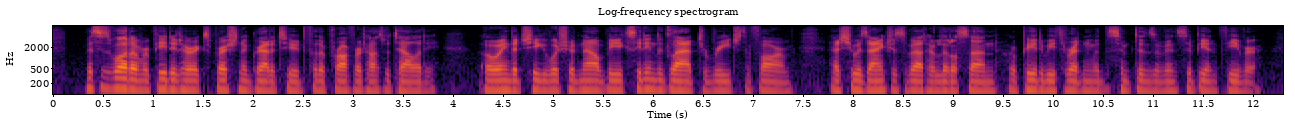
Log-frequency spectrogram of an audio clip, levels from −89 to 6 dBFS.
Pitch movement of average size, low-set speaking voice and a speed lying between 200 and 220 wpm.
No: narrow, 1.4 semitones; low, 115 Hz; fast, 205 wpm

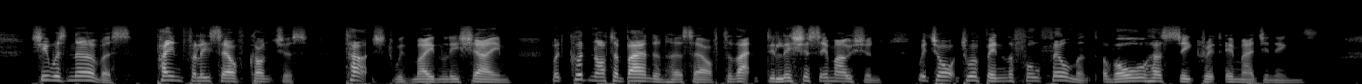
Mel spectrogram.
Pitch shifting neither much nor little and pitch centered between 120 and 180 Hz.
No: wide, 6.0 semitones; medium, 140 Hz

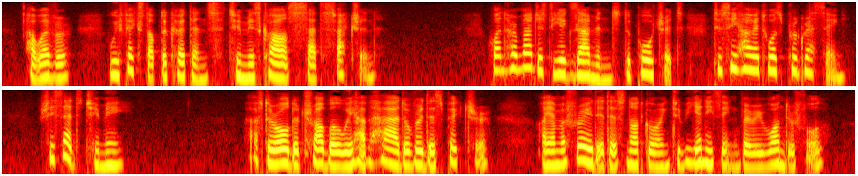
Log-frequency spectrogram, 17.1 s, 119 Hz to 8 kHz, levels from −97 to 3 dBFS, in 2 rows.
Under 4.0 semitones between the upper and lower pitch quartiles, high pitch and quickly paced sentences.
No: average, 3.3 semitones; high, 195 Hz; average, 170 wpm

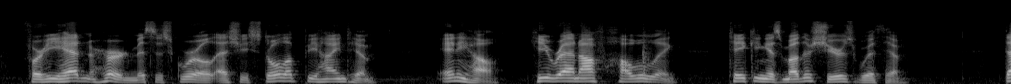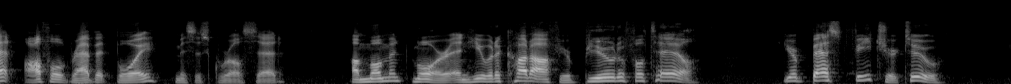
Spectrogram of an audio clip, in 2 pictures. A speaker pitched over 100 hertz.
Yes: low, 135 Hz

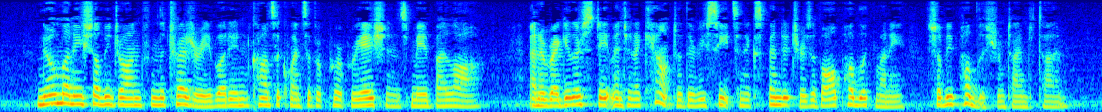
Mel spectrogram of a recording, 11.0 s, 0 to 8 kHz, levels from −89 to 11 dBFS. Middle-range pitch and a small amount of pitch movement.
No: medium, 180 Hz; average, 3.3 semitones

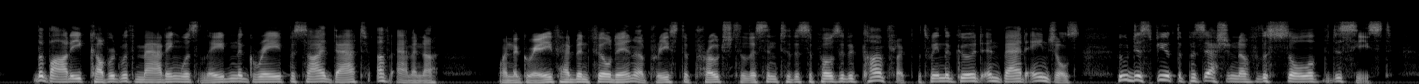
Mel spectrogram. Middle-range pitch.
No: low, 125 Hz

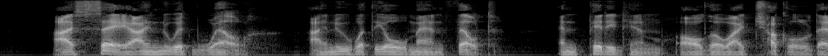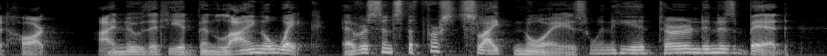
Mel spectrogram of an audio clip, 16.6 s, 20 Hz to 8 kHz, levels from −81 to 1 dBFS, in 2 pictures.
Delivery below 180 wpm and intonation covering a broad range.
Yes: average, 150 wpm; wide, 6.9 semitones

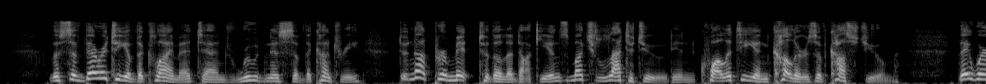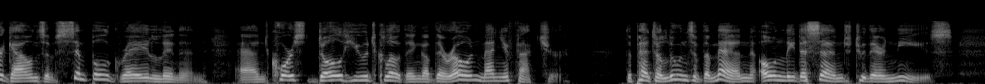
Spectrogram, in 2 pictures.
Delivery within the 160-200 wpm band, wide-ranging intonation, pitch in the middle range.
No: average, 150 wpm; wide, 6.8 semitones; medium, 165 Hz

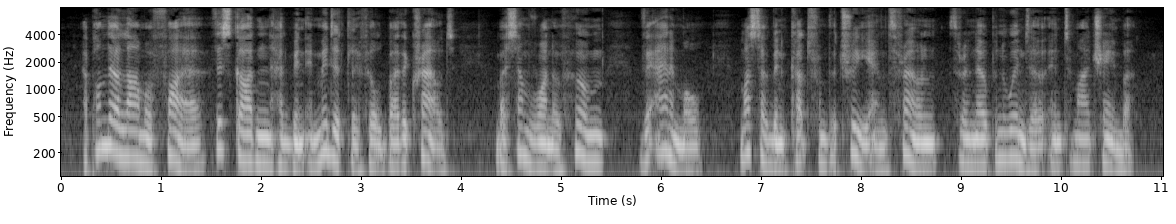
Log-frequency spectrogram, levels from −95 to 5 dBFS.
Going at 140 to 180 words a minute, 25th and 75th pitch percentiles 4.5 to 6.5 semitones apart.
No: average, 195 wpm; average, 5.2 semitones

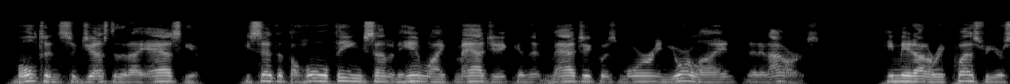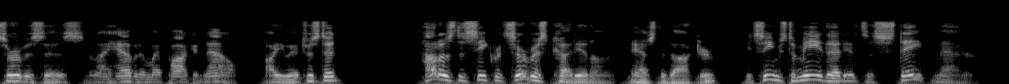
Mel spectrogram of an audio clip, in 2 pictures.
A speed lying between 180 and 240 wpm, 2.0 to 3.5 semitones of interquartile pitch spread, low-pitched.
No: fast, 205 wpm; average, 3.9 semitones; low, 125 Hz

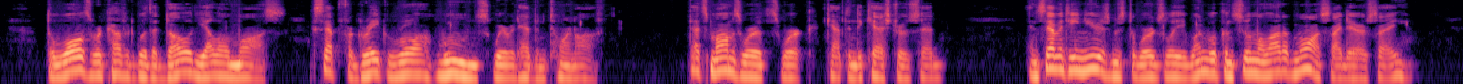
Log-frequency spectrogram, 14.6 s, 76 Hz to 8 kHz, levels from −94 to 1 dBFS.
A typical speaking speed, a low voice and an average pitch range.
Yes: average, 165 wpm; low, 120 Hz; average, 3.5 semitones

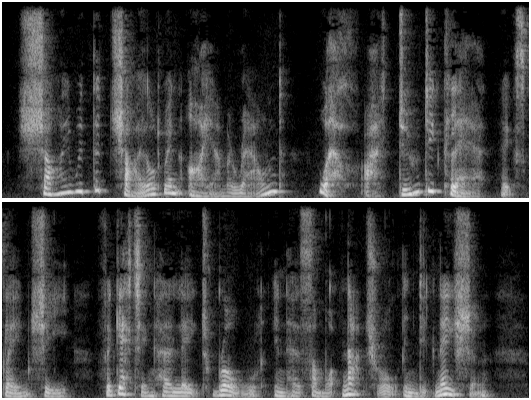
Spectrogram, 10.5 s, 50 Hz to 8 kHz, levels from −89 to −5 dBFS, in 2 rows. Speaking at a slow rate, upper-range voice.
Yes: slow, 130 wpm; high, 215 Hz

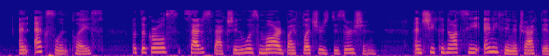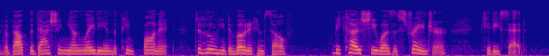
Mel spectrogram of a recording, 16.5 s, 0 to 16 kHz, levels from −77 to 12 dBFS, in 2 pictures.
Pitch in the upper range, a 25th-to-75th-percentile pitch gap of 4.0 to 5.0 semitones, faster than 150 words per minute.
No: high, 200 Hz; average, 4.3 semitones; average, 145 wpm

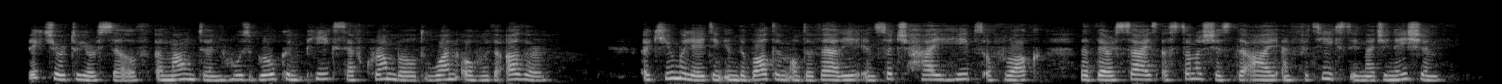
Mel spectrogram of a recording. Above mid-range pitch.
Yes: high, 210 Hz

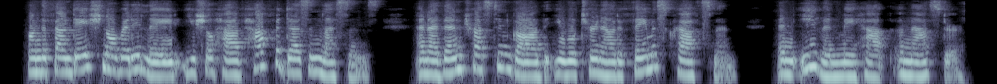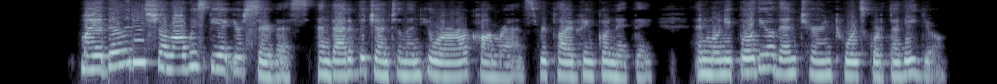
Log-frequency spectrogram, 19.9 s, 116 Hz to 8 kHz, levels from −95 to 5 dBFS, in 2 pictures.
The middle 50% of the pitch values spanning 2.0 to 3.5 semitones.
No: average, 4.1 semitones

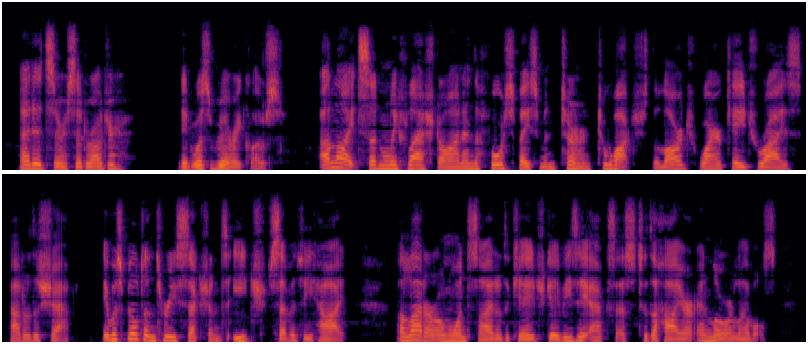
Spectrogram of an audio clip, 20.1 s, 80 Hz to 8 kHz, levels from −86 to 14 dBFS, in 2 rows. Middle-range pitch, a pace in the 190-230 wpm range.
No: medium, 160 Hz; average, 170 wpm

